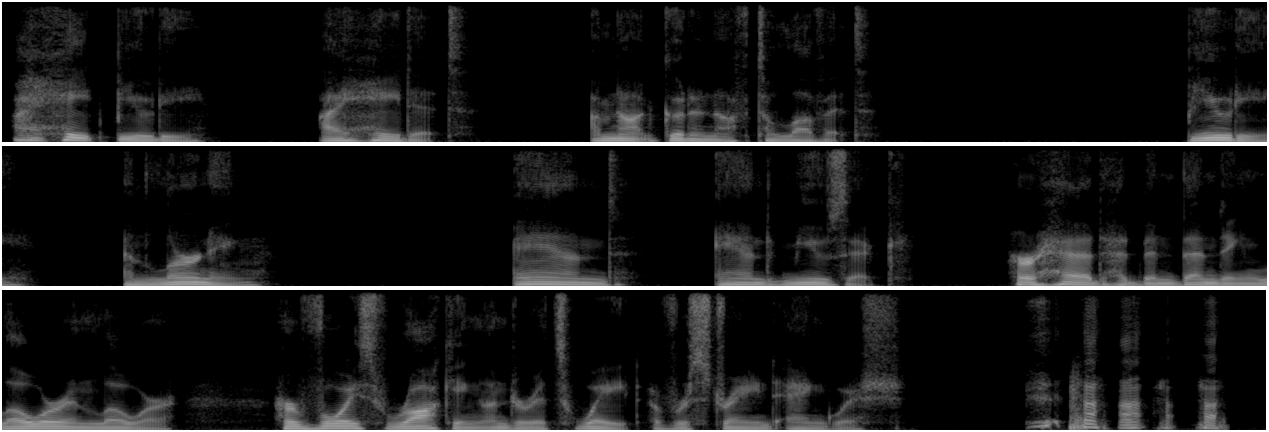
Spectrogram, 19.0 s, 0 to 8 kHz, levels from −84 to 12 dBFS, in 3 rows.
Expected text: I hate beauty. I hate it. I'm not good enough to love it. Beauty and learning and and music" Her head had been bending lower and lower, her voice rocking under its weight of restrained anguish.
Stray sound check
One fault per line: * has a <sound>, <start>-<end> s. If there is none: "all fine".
* has a laugh, 17.8-18.8 s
